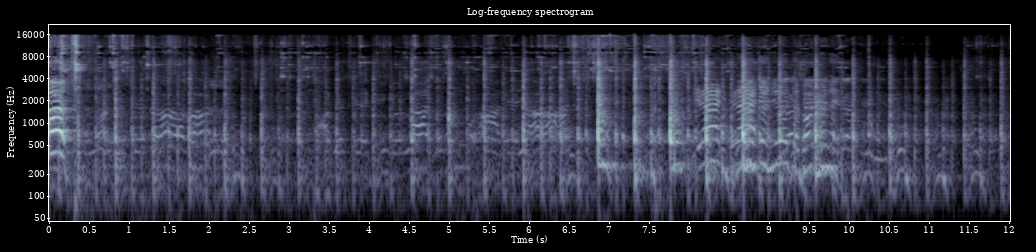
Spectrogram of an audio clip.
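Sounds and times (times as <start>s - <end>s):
drum beaten in sharp knocks: 5.9s - 12.0s
person singing: 8.0s - 11.9s.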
